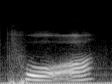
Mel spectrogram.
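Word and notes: po3: tone 3

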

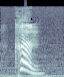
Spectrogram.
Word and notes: ken: 4

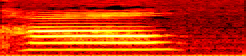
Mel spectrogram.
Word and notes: kao: 1

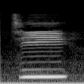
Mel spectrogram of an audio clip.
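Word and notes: ji: tone 1

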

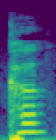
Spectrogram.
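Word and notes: ke: tone 5

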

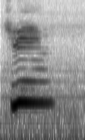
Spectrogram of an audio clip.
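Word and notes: jun: tone 1

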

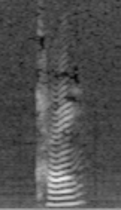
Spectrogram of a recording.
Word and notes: kang: 2

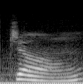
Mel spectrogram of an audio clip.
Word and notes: zheng: 3

